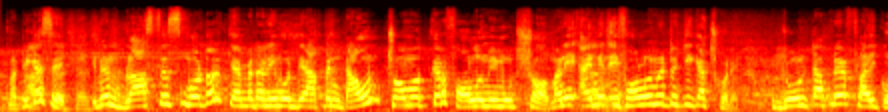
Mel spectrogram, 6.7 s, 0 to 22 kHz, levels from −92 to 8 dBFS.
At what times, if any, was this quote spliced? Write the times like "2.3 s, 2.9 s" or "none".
2.9 s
